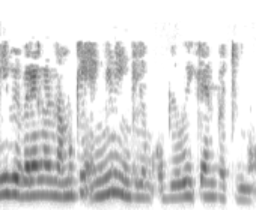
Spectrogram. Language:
Malayalam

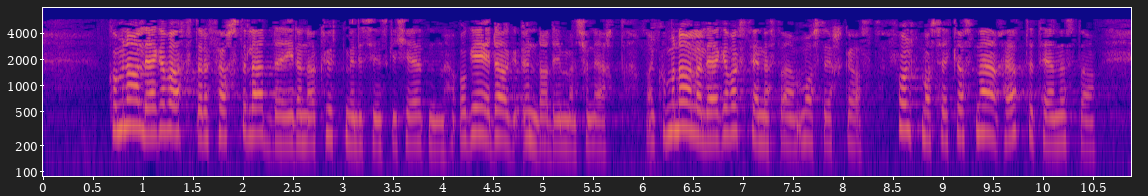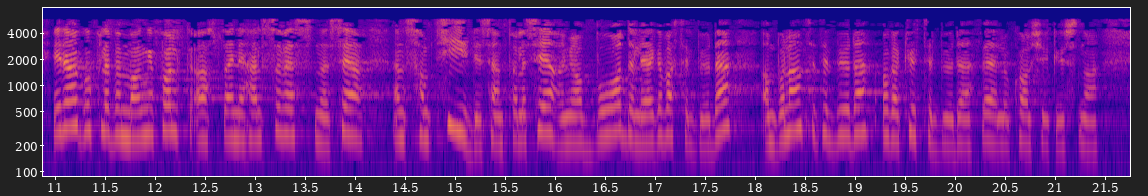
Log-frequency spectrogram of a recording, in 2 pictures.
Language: Norwegian Nynorsk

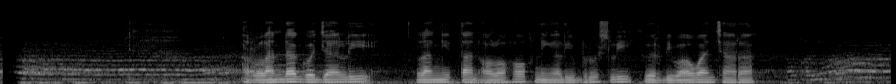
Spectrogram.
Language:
Sundanese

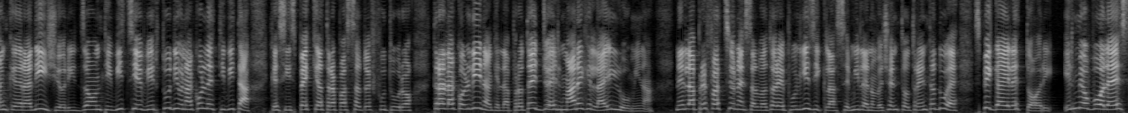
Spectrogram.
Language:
Italian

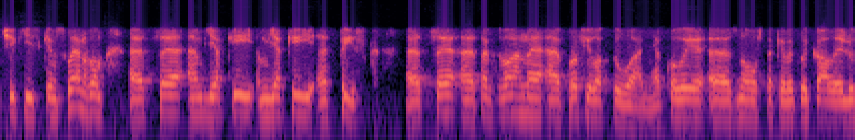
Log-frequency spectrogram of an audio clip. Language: Ukrainian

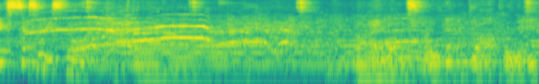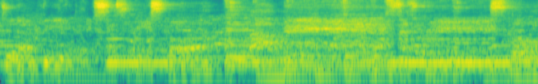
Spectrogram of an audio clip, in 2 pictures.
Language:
English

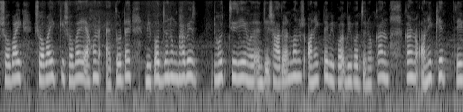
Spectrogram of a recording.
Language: Bangla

